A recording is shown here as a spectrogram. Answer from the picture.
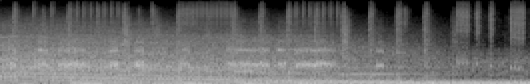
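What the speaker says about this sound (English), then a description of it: "So anyways, let's check the braking." A car in the Roblox game Greenville brakes hard, its tires squealing loudly and steadily for several seconds as the engine tone falls away, with no one talking.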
